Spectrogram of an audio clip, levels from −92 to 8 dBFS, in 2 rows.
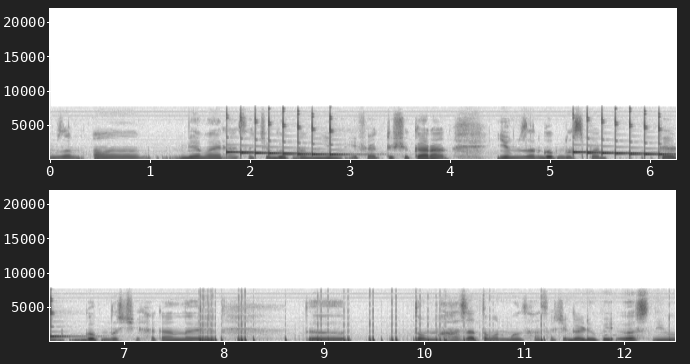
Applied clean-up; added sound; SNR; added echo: none; Marimba, xylophone; -2 dB; none.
